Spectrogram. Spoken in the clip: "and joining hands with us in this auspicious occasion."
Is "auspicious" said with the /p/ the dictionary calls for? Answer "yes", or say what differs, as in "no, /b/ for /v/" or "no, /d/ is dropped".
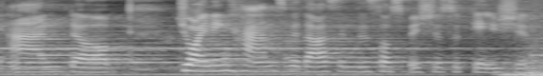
yes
